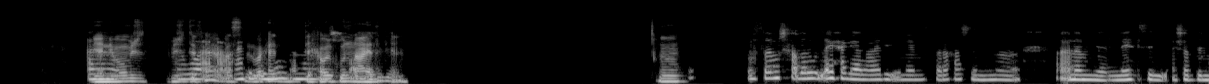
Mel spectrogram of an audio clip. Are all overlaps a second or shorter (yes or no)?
no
